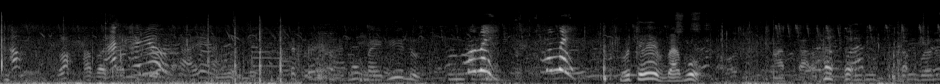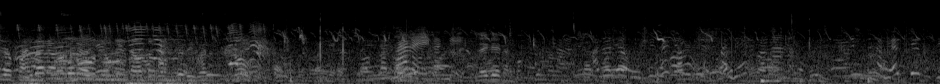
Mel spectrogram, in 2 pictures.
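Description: Several women chat and talk over one another outdoors.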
